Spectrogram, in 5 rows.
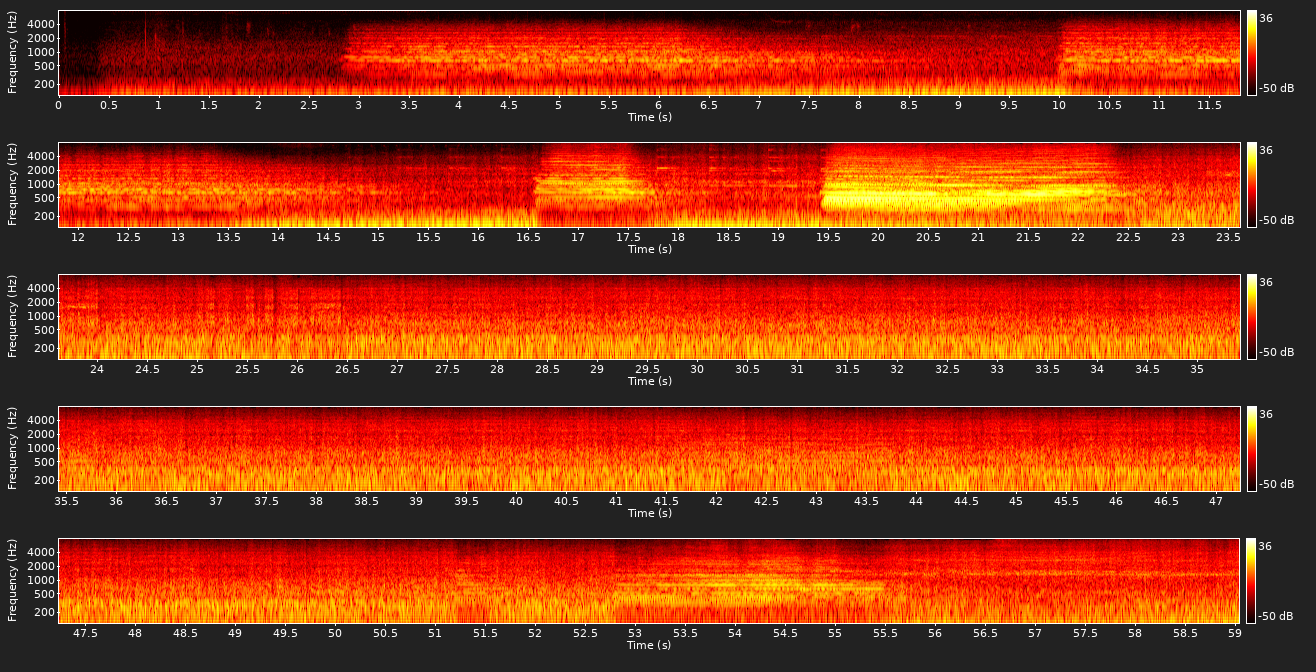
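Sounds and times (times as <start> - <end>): locomotive air horn: 2.8 - 8.2, 10.0 - 15.2, 16.6 - 18.1, 19.4 - 22.8, 41.8 - 43.9, 51.2 - 51.7, 52.8 - 55.7
train wheels clacking on rail joints: 22.6 - 59.0.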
